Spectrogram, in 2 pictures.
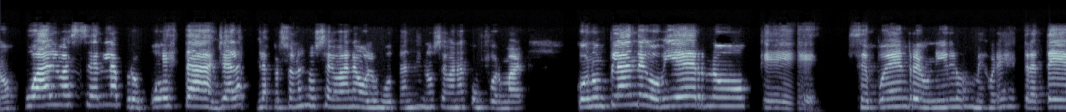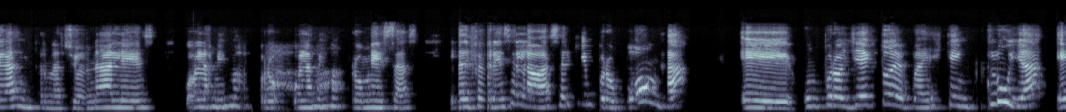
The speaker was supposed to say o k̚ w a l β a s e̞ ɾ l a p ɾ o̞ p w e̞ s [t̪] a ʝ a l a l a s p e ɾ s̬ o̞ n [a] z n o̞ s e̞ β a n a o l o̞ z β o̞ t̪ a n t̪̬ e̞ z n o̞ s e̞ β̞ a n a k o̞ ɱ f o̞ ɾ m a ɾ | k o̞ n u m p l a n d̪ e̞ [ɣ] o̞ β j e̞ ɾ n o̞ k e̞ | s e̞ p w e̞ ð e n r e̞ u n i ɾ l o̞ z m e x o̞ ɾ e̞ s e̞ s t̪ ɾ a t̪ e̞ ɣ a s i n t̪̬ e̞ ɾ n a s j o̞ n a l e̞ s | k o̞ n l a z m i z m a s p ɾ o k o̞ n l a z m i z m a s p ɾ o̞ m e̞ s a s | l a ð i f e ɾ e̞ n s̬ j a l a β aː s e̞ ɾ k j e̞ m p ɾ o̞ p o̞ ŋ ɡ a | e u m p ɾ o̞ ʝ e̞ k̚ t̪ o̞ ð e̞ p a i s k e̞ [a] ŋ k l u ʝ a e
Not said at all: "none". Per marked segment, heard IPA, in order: t̪, a, ɣ, i

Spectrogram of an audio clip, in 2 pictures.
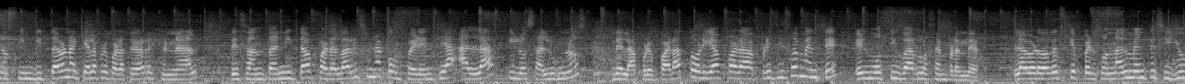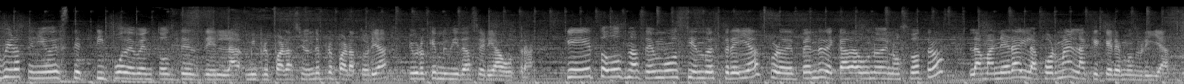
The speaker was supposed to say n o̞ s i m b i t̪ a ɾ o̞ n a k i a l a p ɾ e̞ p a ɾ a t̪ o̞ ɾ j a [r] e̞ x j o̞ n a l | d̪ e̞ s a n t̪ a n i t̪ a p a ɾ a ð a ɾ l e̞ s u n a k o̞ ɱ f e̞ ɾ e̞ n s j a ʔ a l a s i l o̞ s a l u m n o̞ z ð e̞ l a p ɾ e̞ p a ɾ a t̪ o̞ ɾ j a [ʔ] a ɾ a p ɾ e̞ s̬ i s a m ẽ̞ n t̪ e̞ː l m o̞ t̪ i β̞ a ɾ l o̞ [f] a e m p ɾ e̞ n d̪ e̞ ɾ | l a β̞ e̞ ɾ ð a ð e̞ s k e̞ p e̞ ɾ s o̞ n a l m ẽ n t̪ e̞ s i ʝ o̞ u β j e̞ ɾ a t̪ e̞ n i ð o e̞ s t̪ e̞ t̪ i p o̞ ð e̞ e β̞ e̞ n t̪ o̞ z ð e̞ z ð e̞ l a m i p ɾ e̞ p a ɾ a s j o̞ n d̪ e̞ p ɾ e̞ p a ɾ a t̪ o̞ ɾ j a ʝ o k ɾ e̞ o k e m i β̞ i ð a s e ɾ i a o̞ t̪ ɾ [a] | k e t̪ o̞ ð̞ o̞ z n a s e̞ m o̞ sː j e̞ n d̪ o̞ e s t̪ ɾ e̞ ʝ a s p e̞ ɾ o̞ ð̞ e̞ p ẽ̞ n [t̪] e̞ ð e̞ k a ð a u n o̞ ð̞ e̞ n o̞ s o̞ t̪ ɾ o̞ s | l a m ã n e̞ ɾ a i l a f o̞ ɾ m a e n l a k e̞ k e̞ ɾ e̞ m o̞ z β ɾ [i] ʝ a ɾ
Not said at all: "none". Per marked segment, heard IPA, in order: r, p, s, a, d̪, i

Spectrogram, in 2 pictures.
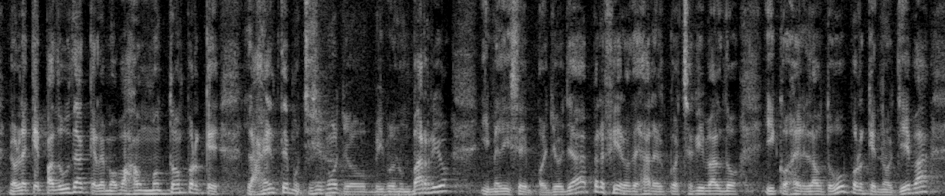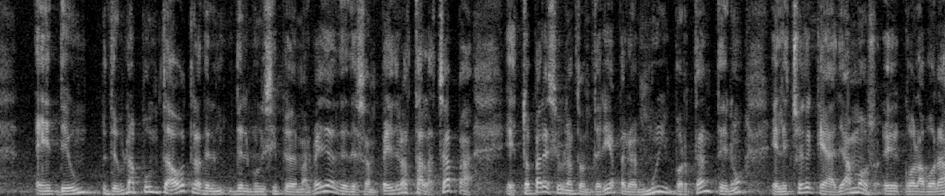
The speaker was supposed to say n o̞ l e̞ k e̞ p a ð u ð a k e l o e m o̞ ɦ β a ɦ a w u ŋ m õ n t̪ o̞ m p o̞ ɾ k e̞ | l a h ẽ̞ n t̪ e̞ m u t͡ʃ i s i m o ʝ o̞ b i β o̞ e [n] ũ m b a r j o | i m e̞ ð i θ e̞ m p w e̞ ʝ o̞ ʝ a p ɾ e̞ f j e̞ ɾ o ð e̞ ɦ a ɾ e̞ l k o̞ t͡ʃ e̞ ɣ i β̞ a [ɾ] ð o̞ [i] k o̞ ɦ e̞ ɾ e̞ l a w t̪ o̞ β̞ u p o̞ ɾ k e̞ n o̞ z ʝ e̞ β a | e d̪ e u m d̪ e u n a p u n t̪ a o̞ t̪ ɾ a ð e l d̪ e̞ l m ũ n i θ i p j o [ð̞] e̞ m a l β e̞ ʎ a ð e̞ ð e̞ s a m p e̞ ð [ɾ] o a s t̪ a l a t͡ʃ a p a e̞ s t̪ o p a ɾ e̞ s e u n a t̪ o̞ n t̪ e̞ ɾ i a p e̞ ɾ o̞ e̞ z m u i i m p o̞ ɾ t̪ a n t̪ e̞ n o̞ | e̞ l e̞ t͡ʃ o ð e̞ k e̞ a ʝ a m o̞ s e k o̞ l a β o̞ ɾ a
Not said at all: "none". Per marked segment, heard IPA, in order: n, l, i, ð̞, ɾ

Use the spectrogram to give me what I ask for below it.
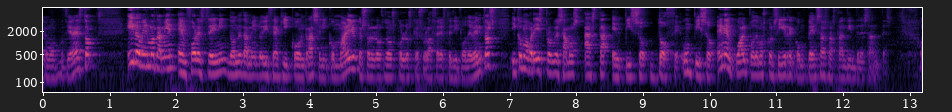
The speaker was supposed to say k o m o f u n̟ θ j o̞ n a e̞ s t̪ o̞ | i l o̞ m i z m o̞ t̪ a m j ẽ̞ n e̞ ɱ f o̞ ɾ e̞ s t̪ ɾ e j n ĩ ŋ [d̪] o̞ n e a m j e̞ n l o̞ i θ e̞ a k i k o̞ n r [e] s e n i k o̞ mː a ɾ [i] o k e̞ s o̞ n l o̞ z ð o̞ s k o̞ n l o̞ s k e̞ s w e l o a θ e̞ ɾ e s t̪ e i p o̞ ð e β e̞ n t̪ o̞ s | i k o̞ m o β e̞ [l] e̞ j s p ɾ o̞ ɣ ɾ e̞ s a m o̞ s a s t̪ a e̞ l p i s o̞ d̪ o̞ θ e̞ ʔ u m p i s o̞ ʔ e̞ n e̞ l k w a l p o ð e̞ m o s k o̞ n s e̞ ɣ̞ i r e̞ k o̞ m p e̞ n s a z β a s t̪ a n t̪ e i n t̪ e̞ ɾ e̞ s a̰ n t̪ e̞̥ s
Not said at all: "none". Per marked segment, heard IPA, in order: d̪, a, j, ɾ

